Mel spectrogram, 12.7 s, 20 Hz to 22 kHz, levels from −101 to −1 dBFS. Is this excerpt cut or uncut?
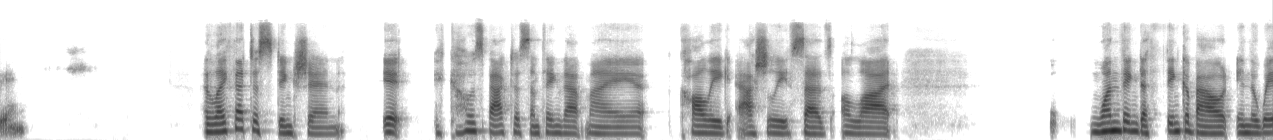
uncut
